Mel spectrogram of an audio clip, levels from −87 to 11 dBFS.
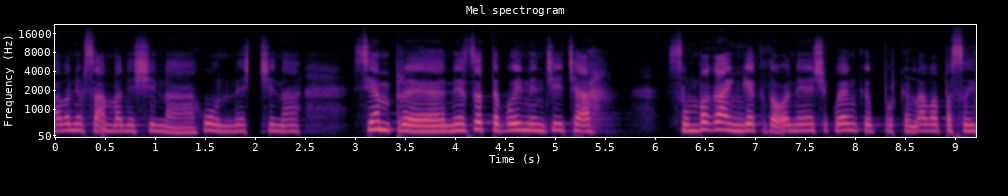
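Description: Just after "gun ni", at 1.93 s, the speech cuts out and the output falls silent until 2.07 s. This is a playback stall, with a gap of about 122 ms. It likely happened because the player ran short of buffered data or its output thread was held up. On a waveform it shows as a flat line with abrupt edges. On a spectrogram it is a blank vertical band across every frequency.

From 2.07 s to 2.55 s comes time-compressed catch-up. The player makes up the lost time by removing short slices of audio and cross-fading the joins, so the speech runs at about 1.25 times normal speed while its pitch stays the same. It sounds hurried. On a spectrogram the harmonics keep their spacing but syllables crowd closer together, and small smeared seams may appear where slices were spliced.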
